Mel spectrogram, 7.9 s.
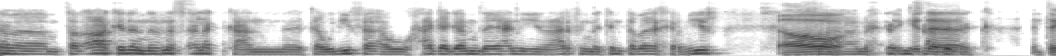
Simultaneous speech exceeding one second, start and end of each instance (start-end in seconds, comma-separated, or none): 6.0-7.3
